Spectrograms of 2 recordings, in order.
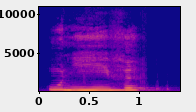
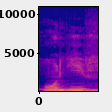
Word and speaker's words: olive: La quatrième image, c'est olive. Une olive. Olive. Donc, la syllabe qui convient, c'est ve.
